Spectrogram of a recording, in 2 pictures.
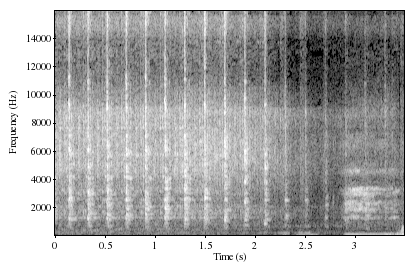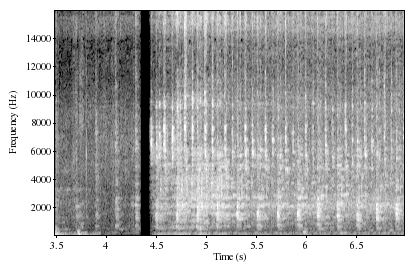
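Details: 2008 Chevrolet Tahoe 5.3 engine at idle: sharp, fairly regular tick about two to three times a second over the idle; engine ticking of unknown cause.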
